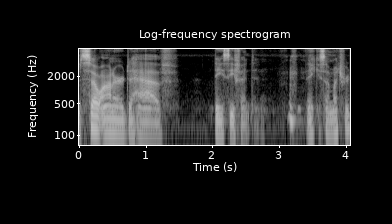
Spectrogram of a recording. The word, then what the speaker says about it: Fenton: And today, I'm so honored to have Daisy Fenton. Thank you so much for joining us. Thank you. I'm happy to be here. Did I pronounce your last name correct? Yes, you did. Fenton.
